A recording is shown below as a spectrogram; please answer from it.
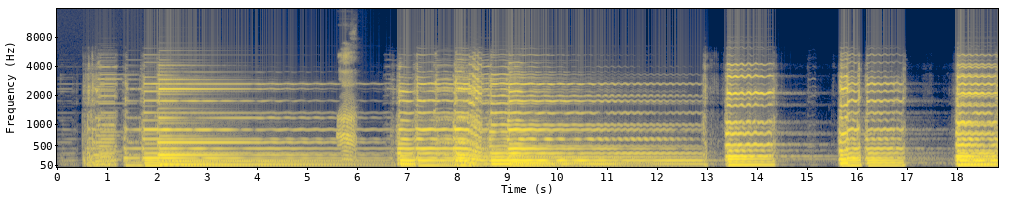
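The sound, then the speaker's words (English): An electric guitar plays an organ-like tone through a modulation pedal. Several sustained chords and short stabs separated by brief silences carry a warbling, chorus-like shimmer, with no voices. “But let's throw in some mod. Let's see what this mod does.”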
